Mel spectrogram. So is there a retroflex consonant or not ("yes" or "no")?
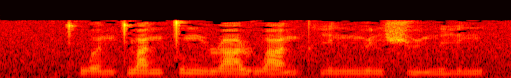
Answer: yes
